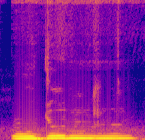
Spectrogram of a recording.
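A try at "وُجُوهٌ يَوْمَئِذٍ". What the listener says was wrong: Jangan jun sebab dia baris depan ni satu je.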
